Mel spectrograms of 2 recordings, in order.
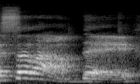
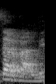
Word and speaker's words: Sarralde: I know the R's are hard to pronounce, Yes. but yes, Sarralde, you did it perfect.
